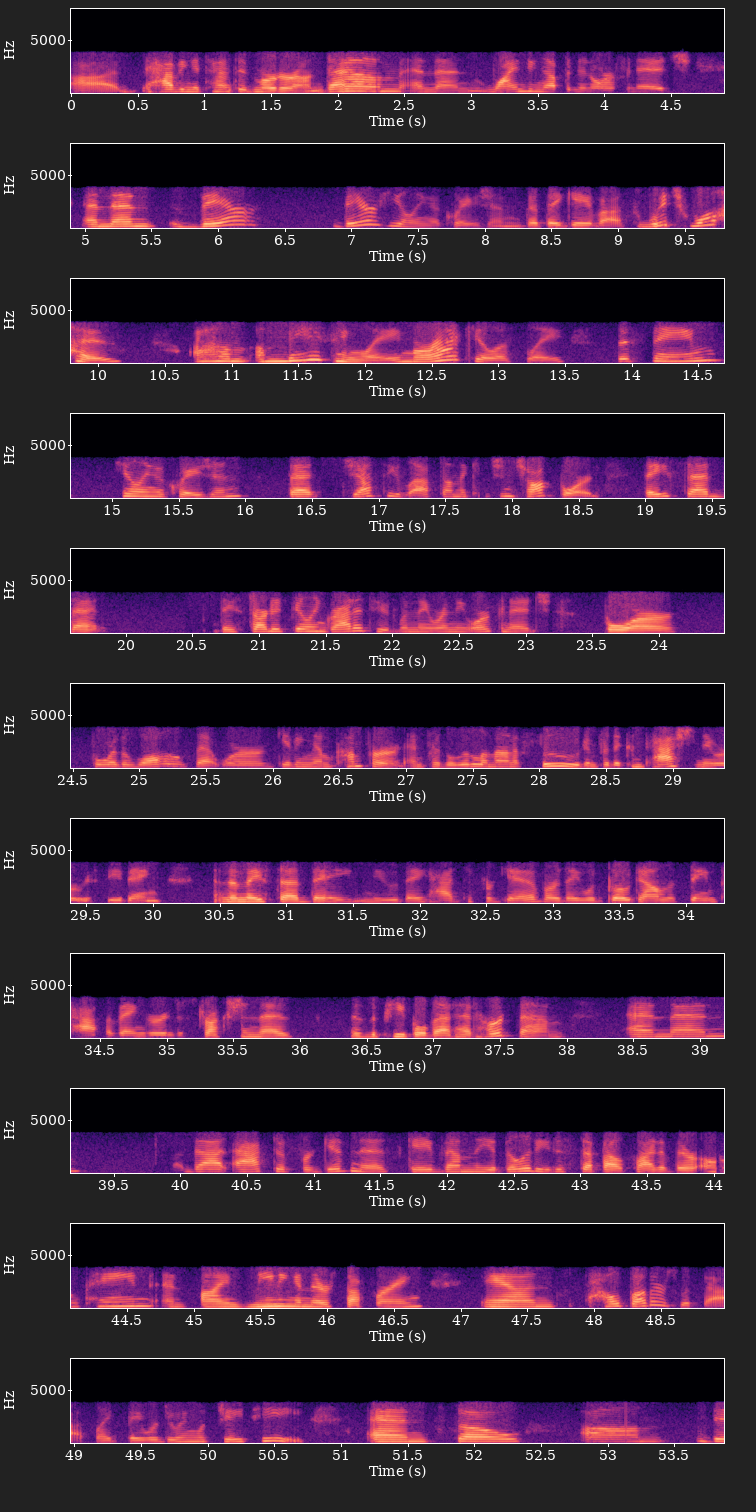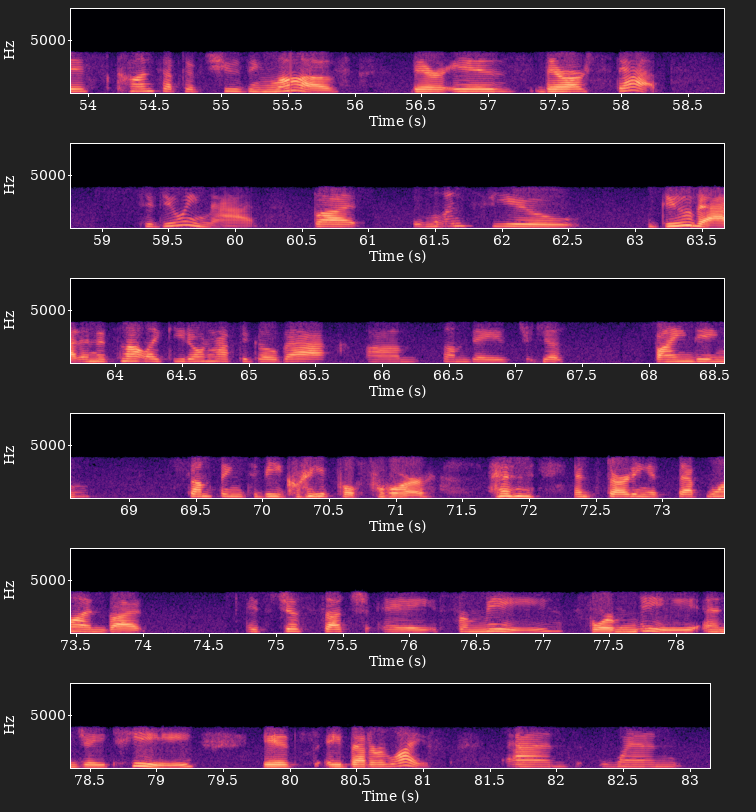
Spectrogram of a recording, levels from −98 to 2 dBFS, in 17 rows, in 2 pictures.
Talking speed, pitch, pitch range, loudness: 150 wpm, 190 Hz, 175-205 Hz, -23 LUFS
